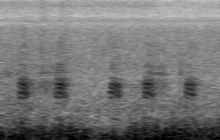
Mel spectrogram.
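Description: Ducks hatched by a hen quack in a steady run of five short calls over a low rumbling background.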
